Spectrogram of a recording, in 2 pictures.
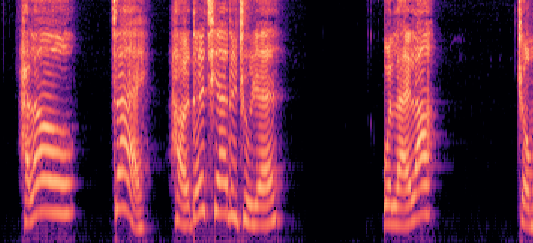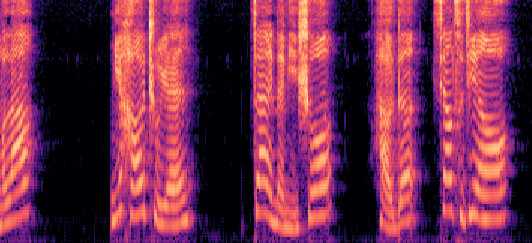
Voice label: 女, 语音提示, 活泼

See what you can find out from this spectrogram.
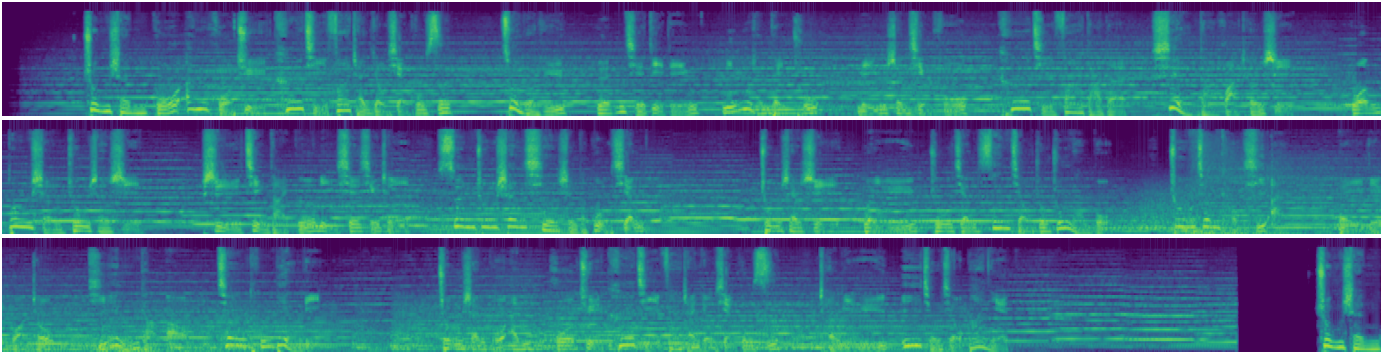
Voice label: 男 企业; 中山国安火炬科技发展有限公司

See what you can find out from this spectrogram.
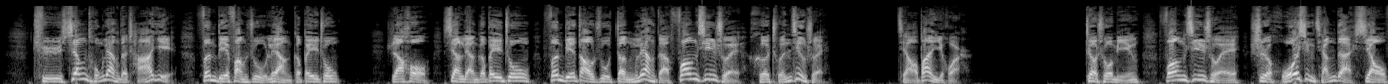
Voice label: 男2 电视购物样音, 国语男声配音

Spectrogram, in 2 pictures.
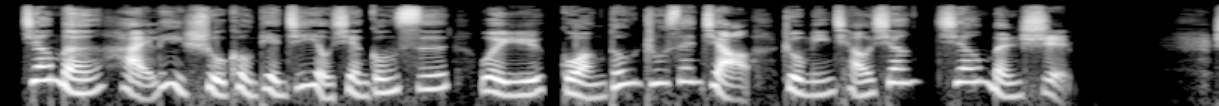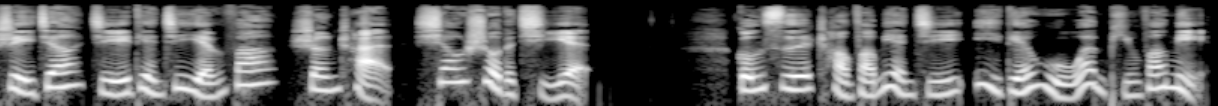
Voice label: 女 企业 宣传; 海力数控电机有限公司

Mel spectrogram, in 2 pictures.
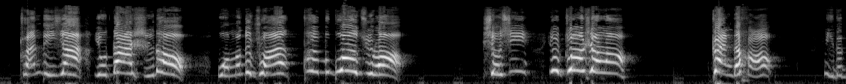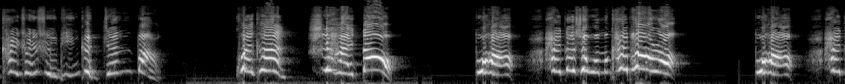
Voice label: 女, 童声; 小伙伴

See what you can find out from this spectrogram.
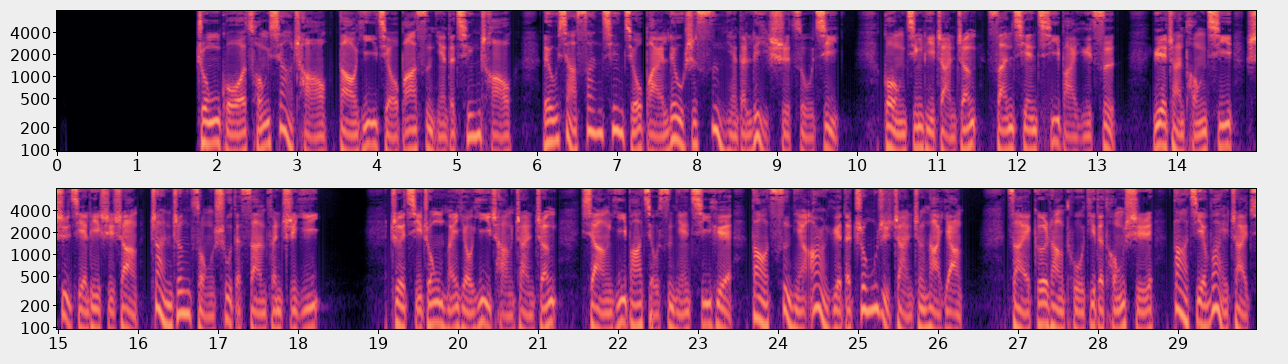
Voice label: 男 专题 历史纪录片, 国语男声配音

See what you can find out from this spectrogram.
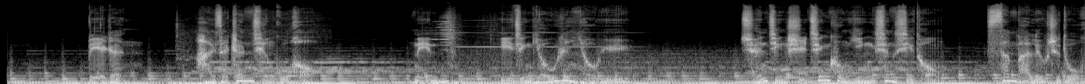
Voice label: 男, 汽车广告; 英菲尼迪

